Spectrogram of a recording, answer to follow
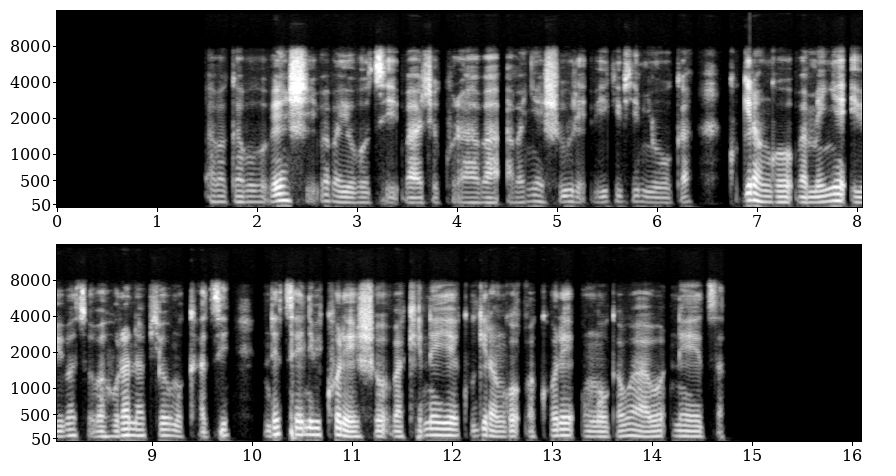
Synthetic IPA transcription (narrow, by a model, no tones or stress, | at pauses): aβaɡaβo̞βe̞ːnʃḭβaβajo̞βo̞z̥iβad͡ʒe̞kʰuɾaβaaβaɲe̞ːʃuɾe̞̰βiːɡivjiːmɲuːɡakuɡiɾaŋɡo̞βame̞ɲe̞ʔiβiβaz̥o̞̰βaɦuɾanavjo̞mukʰazi | nde̞t͡se̞niβikʰo̞ɾe̞ːʃo̞βakʰe̞ne̞je̞kʰuɡiɾaŋɡo̞βakʰo̞ɾe̞ʔumŋuːɡawaːβo̞ne̞ːz̥a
